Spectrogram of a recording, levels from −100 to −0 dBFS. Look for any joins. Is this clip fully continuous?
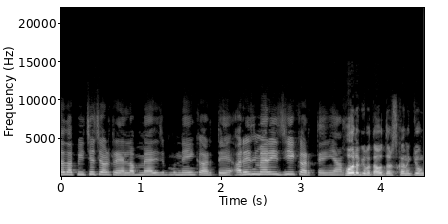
no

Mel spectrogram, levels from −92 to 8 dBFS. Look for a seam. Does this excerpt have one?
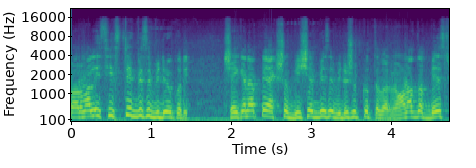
no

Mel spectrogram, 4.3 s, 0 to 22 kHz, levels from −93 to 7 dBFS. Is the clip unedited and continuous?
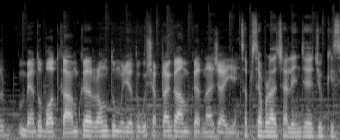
no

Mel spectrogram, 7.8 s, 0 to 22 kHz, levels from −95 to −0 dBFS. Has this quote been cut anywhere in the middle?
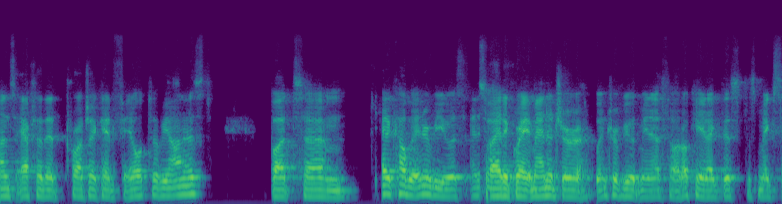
yes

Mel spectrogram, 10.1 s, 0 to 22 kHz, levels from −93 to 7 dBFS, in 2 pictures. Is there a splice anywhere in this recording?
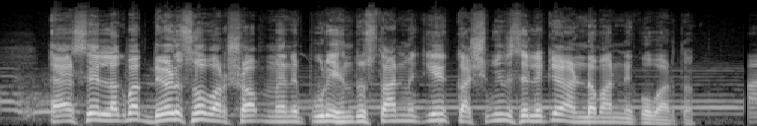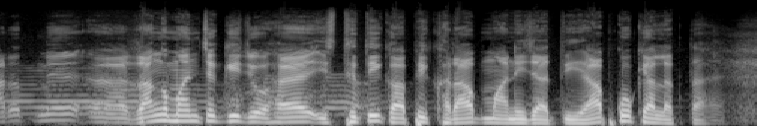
yes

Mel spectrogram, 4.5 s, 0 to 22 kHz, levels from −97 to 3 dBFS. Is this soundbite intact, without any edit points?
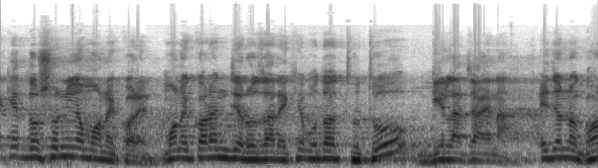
yes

